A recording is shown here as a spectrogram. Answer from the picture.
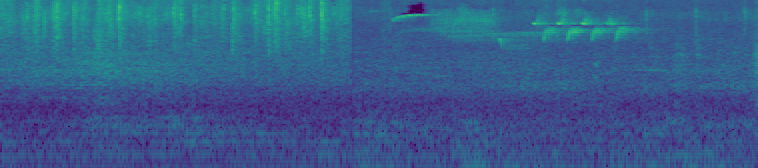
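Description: A dense patter of sharp clicks over a low rumble. Then, after a cut, outdoor ambience with a low rumble and birds chirping: one short rising chirp, then a quick run of four chirps.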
